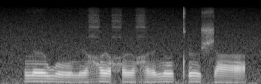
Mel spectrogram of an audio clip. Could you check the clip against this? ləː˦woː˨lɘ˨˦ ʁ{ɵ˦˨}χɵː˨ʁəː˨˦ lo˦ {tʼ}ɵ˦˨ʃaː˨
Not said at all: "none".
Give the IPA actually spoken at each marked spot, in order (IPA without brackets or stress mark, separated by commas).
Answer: ɵ˦˨, tʼ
